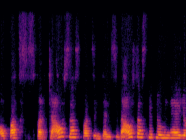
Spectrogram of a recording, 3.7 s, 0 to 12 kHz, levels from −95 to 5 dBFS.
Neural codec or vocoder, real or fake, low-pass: none; real; 10.8 kHz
